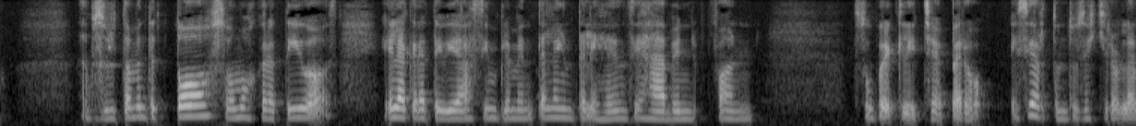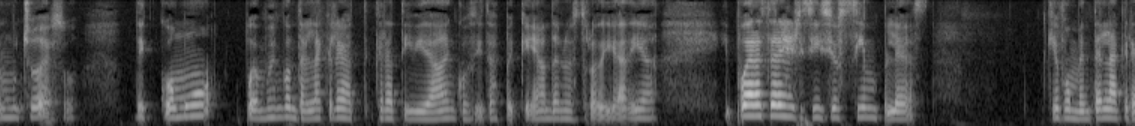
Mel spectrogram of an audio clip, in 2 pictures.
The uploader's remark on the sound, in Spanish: Nada de guión todo desde mi corazón y sueños grabado una noche random a las 12:21 AM from my iphone.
